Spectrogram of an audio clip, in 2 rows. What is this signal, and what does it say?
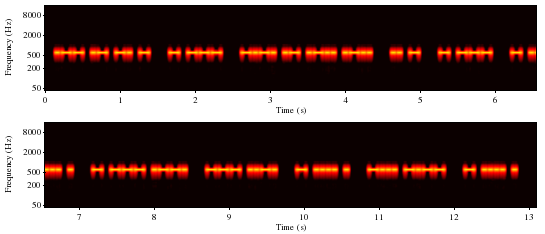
Morse code, heard as a keyed tone, about 30 wpm, 600 Hz. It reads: WANT TO CALL IT TO THE TOP OF THE BY THE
